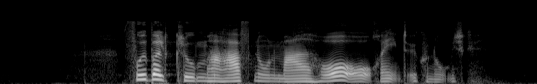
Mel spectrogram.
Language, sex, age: Danish, female, 35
